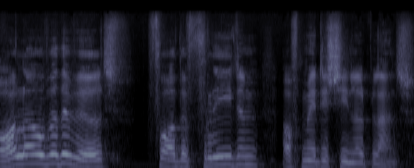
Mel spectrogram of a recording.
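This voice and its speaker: In a very clean recording with a silent background, a man with a German accent speaks fairly slowly, his pitch swinging very widely. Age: 70s. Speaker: pharmacist and association chairman. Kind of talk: address to supporters. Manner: halting.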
